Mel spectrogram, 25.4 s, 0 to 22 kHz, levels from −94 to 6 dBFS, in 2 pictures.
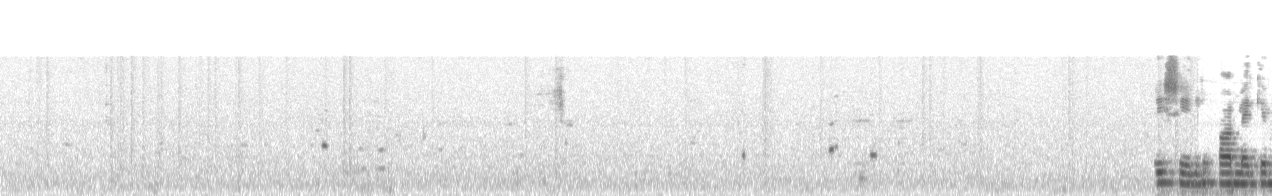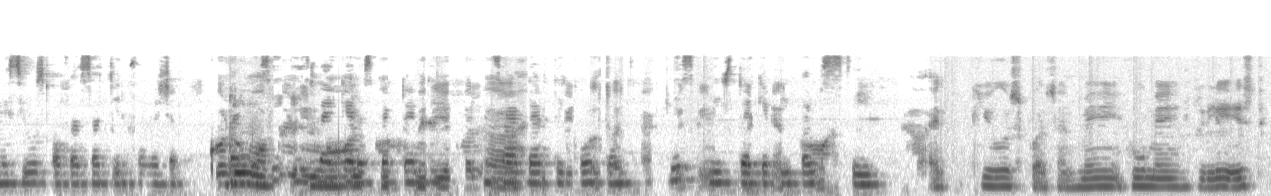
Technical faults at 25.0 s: none

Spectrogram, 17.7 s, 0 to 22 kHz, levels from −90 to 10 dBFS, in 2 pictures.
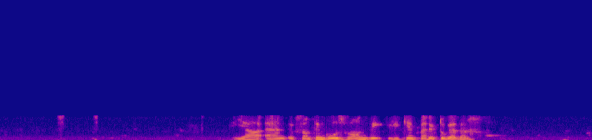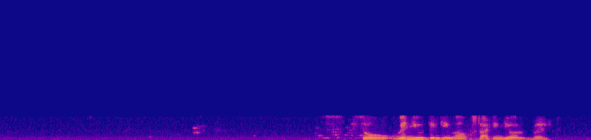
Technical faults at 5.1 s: none

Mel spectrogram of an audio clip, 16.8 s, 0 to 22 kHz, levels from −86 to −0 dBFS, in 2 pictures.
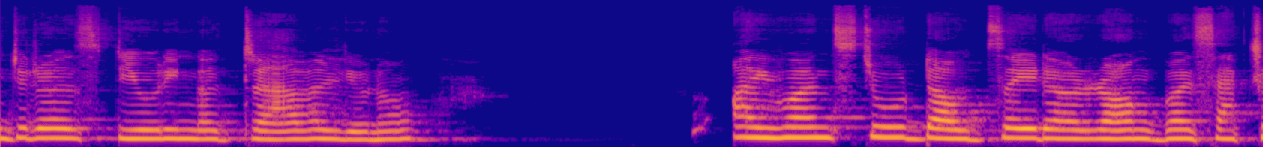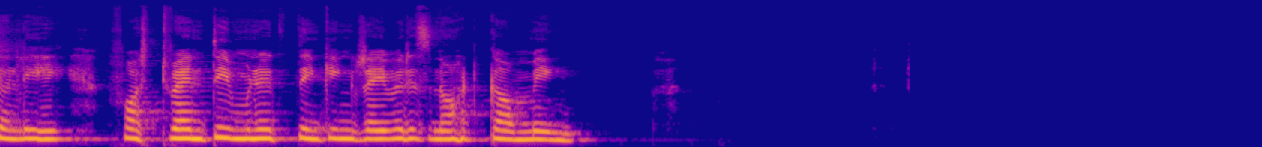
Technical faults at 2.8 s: time-stretched section

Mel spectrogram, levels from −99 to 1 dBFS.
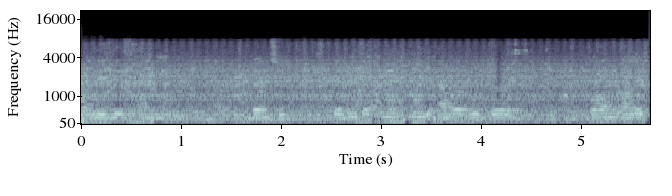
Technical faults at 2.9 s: other side's voice leaking through

